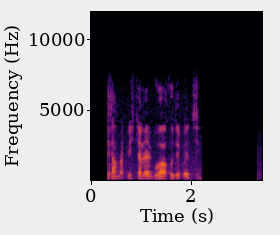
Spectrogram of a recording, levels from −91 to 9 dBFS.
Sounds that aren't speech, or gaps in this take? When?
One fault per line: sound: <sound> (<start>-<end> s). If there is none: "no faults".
no faults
